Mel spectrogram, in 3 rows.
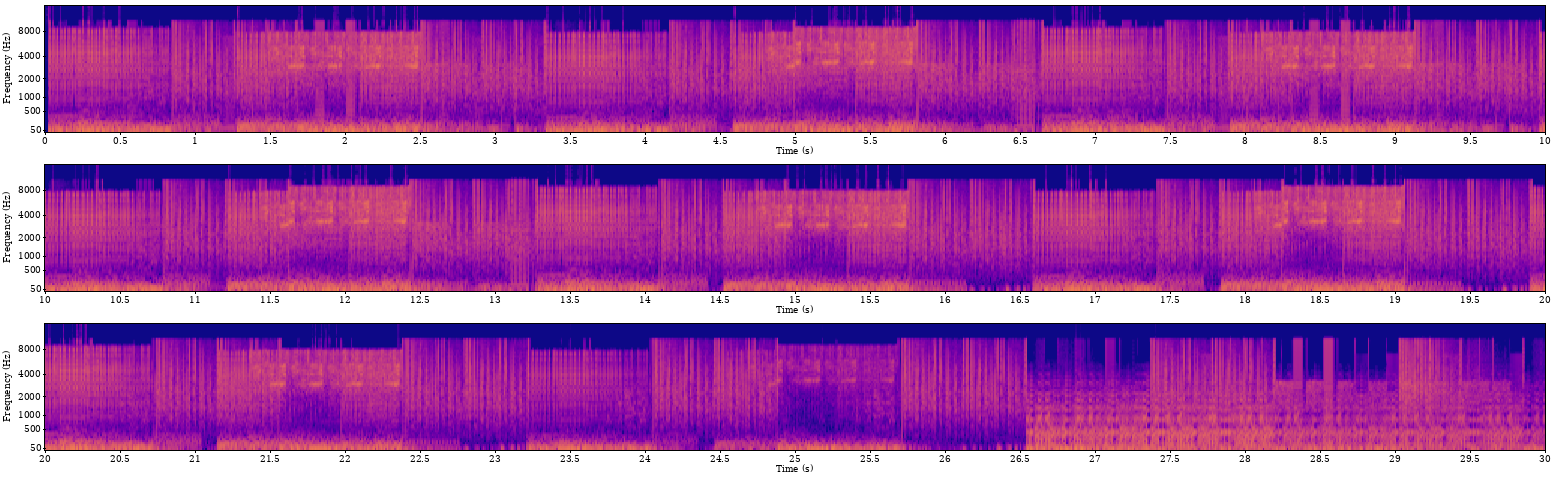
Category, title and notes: Music > Multiple instruments
Demo Track #3919 (Industraumatic)
Ambient, Games, Cyberpunk, Horror, Underground, Industrial, Sci-fi, Noise, Soundtrack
